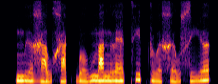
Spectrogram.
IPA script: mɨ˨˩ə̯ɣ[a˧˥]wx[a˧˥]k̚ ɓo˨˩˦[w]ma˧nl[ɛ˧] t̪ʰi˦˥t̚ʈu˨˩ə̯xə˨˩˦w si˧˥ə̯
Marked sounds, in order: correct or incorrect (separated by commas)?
incorrect, incorrect, correct, correct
